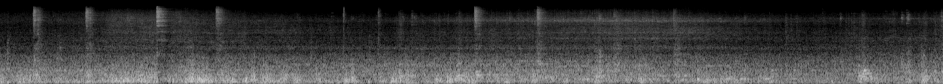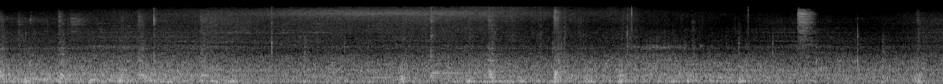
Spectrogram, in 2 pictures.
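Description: Class 321 electric multiple unit passing close by at low speed: a steady wheel rumble with sharp clicks as the wheels run over rail joints and points, easing off as the last carriages go by.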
